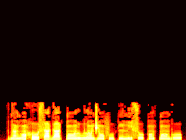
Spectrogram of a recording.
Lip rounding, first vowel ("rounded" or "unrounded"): unrounded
